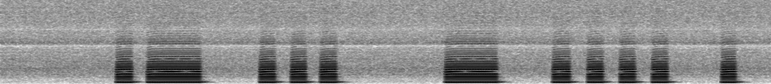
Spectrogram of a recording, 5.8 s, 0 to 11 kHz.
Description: Morse code, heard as a horn, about 10 wpm. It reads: AS THE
